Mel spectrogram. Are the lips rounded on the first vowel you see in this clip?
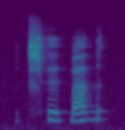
no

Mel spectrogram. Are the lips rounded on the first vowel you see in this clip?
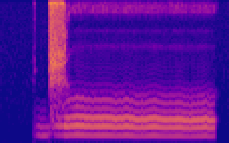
yes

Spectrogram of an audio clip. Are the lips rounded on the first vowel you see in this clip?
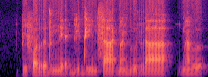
no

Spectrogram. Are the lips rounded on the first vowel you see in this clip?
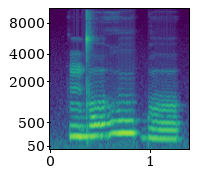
yes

